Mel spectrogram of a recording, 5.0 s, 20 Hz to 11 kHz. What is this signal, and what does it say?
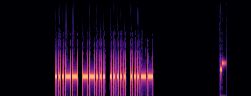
Morse code, heard as a keyed tone, about 34 wpm, 700 Hz. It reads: 3753
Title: Common Cut Numbers - 4-Digit 35wpm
